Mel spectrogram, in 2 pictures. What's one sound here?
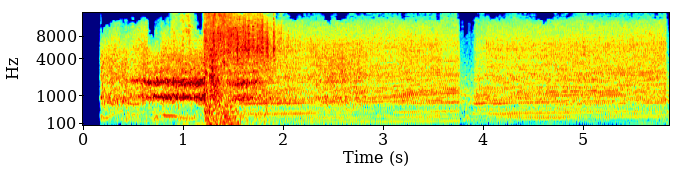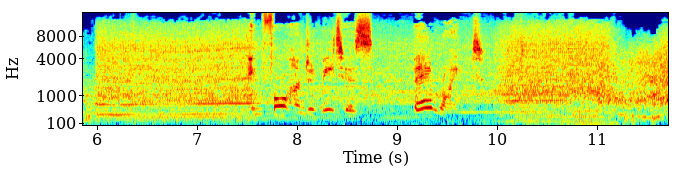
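A car engine roars and revs up steadily as the car speeds up.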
